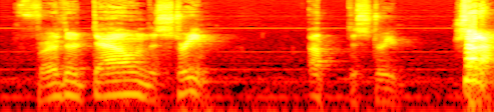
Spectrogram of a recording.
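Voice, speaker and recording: Using a put-on character voice, a man speaks fairly slowly at a medium pitch. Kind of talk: broken, simple speech. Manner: gruff, demanding.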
